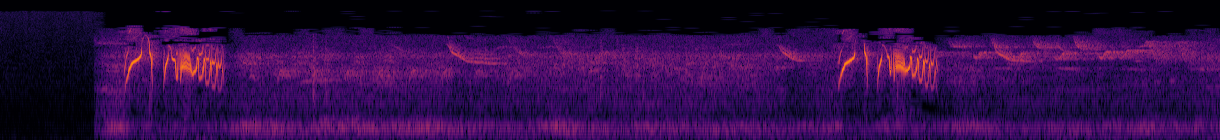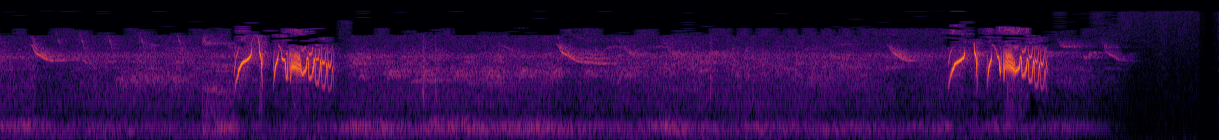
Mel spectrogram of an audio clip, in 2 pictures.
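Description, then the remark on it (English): A female willow flycatcher, recorded along the lower San Pedro River in Arizona, sings four short, buzzy, sneezing phrases, evenly spaced about three seconds apart, over a steady low rumble and faint chirping from other birds. “Female willow flycatchers also sing, and their song may sound identical to the male song.”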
